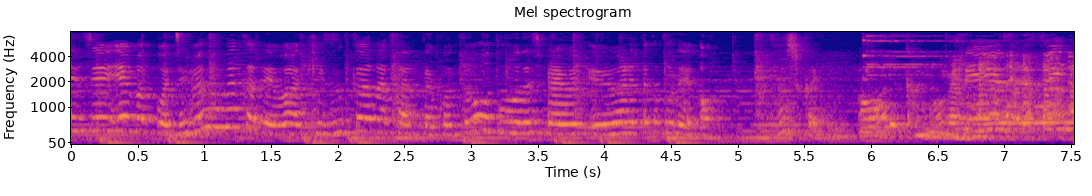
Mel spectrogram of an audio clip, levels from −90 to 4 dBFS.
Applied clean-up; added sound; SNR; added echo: none; none; none; reverberation time 0.6 s.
